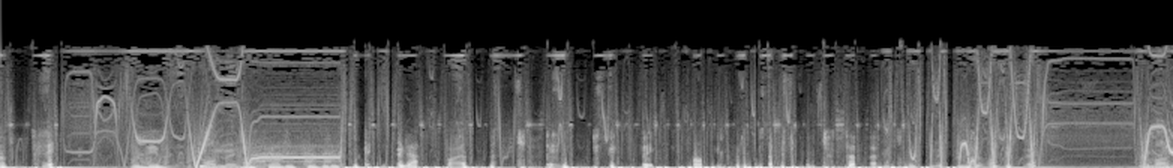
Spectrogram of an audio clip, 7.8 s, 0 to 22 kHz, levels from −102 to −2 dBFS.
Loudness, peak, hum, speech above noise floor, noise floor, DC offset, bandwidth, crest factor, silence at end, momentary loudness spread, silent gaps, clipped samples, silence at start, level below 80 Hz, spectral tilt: -21 LUFS; -2 dBFS; none; 18 dB; -36 dBFS; 7%; 16 kHz; 14 dB; 0 s; 9 LU; none; under 0.1%; 0 s; -20 dBFS; -5.5 dB/octave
